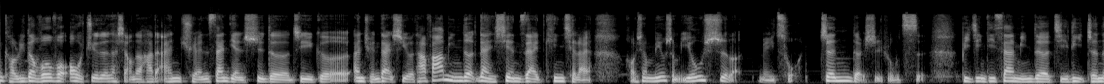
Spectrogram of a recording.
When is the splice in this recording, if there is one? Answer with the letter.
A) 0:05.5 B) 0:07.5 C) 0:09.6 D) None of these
C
